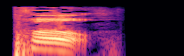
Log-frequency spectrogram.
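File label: "pull", American English; vowel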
